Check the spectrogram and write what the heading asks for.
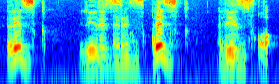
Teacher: Did you notice here the ra is very soft and light? Yeah, because it has a kasra.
